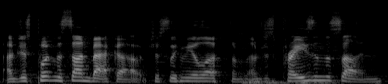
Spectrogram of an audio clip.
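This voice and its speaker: An excitable, jokey man bantering casually with friends while playing a video game, often breaking into laughter. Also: a little high, fairly quick, soft background music. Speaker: player in an online gaming group.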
